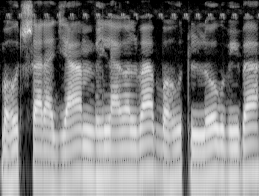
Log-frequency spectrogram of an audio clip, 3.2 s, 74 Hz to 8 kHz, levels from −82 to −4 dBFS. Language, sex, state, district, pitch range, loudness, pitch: Bhojpuri, male, Bihar, East Champaran, 110-120 Hz, -15 LUFS, 115 Hz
